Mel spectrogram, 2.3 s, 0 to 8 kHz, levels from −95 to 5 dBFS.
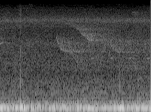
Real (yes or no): yes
